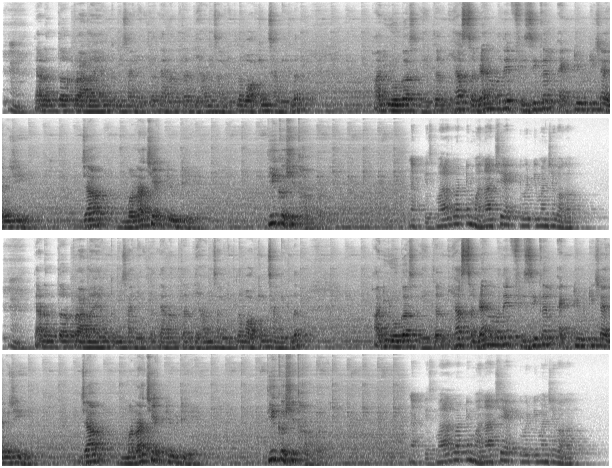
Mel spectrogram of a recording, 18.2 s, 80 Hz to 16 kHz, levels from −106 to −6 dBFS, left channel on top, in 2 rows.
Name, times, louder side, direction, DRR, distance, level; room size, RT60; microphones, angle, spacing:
voice 1, 0.5-4.9 5.6-9.6 10.2-12.1 13.1-13.9, right 1 dB, 60° right, -1 dB, 1.6 m, -24 dB
sound 1, 1.0-15.2, equal, 30° right, 1.4 m, -39 dB
voice 2, 15.2-17.7, left 1 dB, 15° left, -2 dB, 1.3 m, -31 dB
7.9 x 6.3 x 2.5 m, 0.90 s
head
